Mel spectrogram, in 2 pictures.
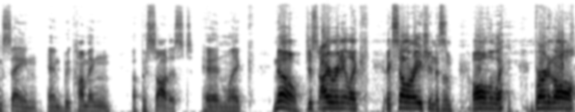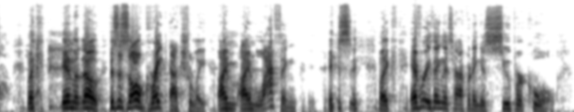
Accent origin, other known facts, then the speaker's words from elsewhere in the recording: United States; Anyway, I'm an American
